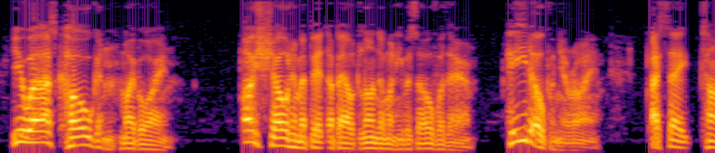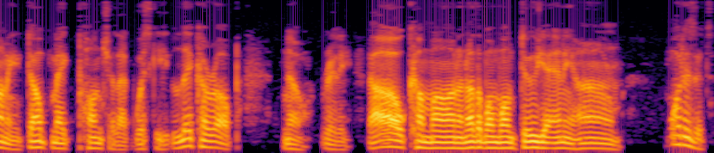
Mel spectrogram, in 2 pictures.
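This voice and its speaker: Man putting on a loud boastful man-about-town. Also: on the low side, heavily acted. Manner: expansive, swaggering, back-slapping.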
